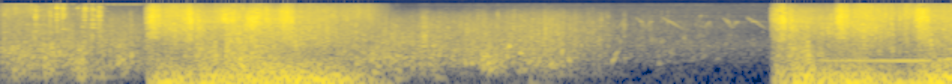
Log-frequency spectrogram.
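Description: Heavy footsteps thud across sand.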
